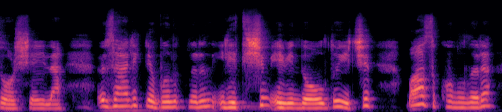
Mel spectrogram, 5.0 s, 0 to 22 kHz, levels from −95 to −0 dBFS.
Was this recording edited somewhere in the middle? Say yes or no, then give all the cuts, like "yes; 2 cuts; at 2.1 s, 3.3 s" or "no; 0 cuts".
no; 0 cuts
